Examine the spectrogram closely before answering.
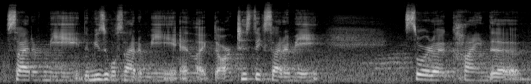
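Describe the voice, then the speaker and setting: A young woman with a Japanese accent, a singer answering interview questions softly and thoughtfully, with many fillers. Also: medium pitch, fairly even intonation, recorded from a distance. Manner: soft, thoughtful, slow with many fillers and giggles. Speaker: singer-songwriter guest. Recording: echoey convention room with noise.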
